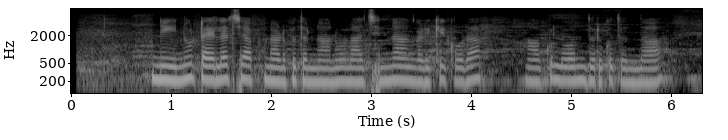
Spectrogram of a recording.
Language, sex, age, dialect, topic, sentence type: Telugu, female, 18-24, Southern, banking, question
